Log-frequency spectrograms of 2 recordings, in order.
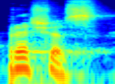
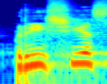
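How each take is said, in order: First: It is said as 'preshus' with a short vowel. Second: It is said as 'preeshius' with a long vowel. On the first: The speaker calls it right. "इसे बोला जाता है प्रेशस" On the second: The speaker calls it wrong. "इसे प्रीशियस नहीं बोला जाता"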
